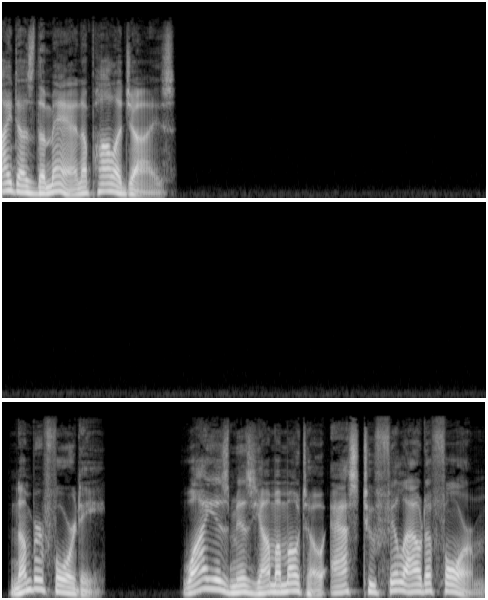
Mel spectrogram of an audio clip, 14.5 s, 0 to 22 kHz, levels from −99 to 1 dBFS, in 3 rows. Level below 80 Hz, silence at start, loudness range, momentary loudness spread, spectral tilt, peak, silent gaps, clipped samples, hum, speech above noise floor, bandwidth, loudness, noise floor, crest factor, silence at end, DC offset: -48 dBFS; 0 s; 8 LU; 7 LU; -6.5 dB/octave; -2 dBFS; none; under 0.1%; none; 64 dB; 15 kHz; -17 LUFS; -80 dBFS; 18 dB; 0 s; under 0.1%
